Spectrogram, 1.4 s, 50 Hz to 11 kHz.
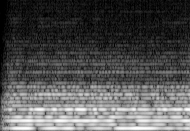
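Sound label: Strings, Violas Agitato; Roland L-CD702; Vlas Sect1-2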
